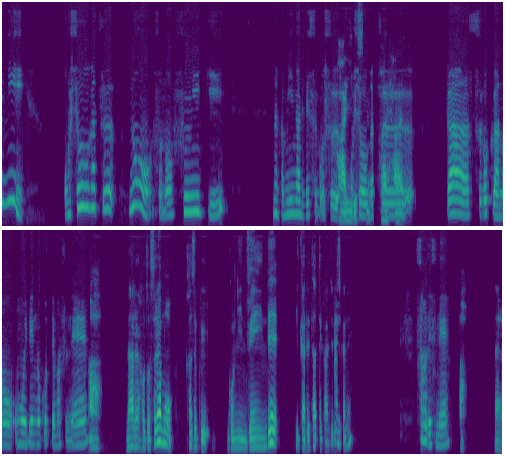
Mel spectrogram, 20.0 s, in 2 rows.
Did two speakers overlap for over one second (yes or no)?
yes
